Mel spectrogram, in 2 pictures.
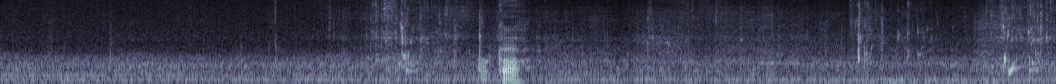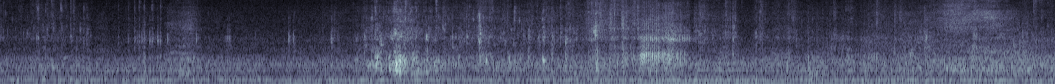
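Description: Water hyacinth leaves rustling and shallow water sloshing as someone wades and pushes among the plants, with a scatter of short splashes and crackles.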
